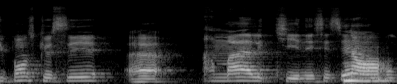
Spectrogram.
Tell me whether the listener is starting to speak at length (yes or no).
no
